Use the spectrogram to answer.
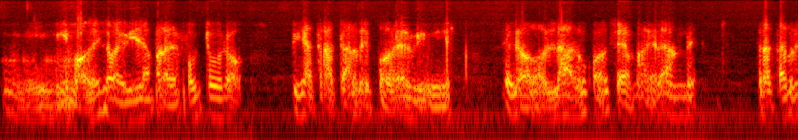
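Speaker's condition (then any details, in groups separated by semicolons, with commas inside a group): Laryngectomy, esophageal speech; total laryngectomy for cancer of larynx and vocal cords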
